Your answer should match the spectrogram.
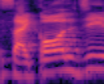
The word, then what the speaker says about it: psychology: So, eighth rule says that if there is a P just before S, the P is going to be silent. You are not going to spell the sound of P. Like in psychology, like in psalm, like in pseudo.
